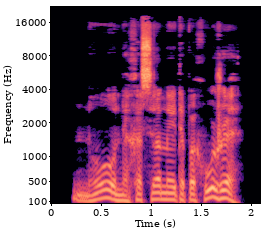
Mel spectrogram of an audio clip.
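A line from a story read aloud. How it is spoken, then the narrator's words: Low voice. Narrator (Russian): произнес я вполголоса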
